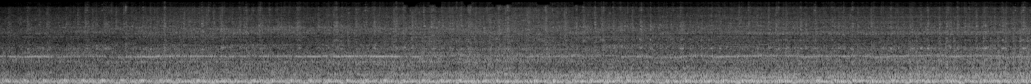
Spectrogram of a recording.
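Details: Truck running after a ground wire was added, with a gas smell checked and no fuel leak found: steady low-pitched idle with an even rumble and a faint high whine, no misses or knocks; normal idle.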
